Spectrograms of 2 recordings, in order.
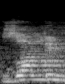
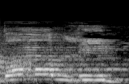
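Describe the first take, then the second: First: The word begins with a z sound. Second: The word begins with a d sound. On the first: The speaker calls it wrong. "জোয়াল্লিন না" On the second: The speaker calls it right. "আসলে উচ্চারণটা দলিন"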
